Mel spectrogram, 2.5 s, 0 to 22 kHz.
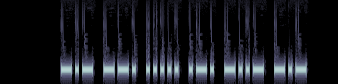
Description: Morse code, heard as a keyed tone, about 46 wpm, 700 Hz. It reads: KG5RXK
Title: USA Call Signs - 6 Characters - 2x Character Spacing - 45wpm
